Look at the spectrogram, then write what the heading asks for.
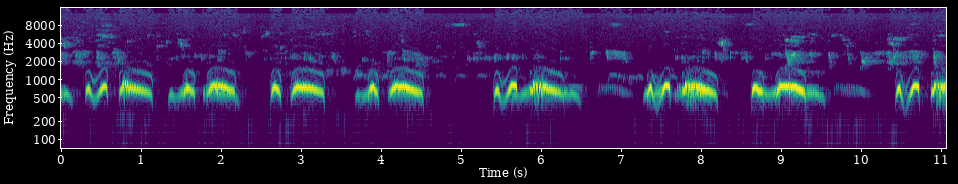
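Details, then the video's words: Spotted doves at a cooing-dove meet-up in Đồng Tháp, Vietnam, cooing steadily: soft, throaty, rolling phrases of two or three notes repeat with brief pauses, several birds overlapping, and faint twittering sounds in the background. "Giao Lưu Các Cu gáy Đồng Tháp"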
